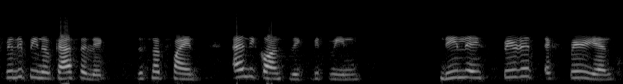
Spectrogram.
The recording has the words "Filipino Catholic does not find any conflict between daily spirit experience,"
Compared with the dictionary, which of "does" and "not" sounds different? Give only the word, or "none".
does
